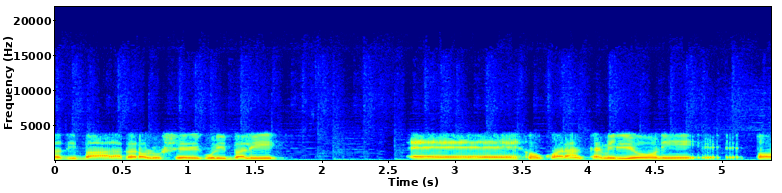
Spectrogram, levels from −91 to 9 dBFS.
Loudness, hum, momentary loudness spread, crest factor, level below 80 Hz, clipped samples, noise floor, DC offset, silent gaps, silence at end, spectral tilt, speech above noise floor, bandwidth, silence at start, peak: -21 LUFS; none; 7 LU; 16 dB; -56 dBFS; under 0.1%; -53 dBFS; under 0.1%; none; 0 s; -7 dB/octave; 33 dB; 11 kHz; 0 s; -6 dBFS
